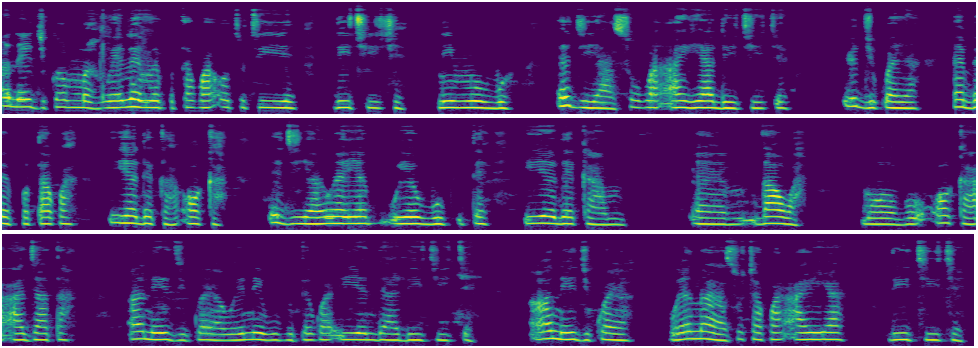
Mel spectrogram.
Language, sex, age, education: Igbo, female, 46-60, tertiary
